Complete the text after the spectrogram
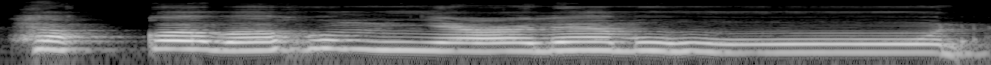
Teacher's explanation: മഖ്റജ് വസത്തുൽ ഹൽക്കാണ്, തൊണ്ടയുടെ മധ്യഭാഗം. ഖാഫ് ഇസ്തിഅലാൻ്റെ ലെറ്ററാണ്, ഉയർത്തിയിട്ട് ഉച്ചരിക്കുക.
